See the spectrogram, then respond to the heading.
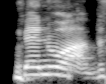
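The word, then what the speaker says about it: Benoît: his name correctly but Ben Beno Ben benoa benoa thank you Beno Mandel BR or Mando BR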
